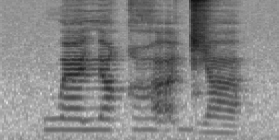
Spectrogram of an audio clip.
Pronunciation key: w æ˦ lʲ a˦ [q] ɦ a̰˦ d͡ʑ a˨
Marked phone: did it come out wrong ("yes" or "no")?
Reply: no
